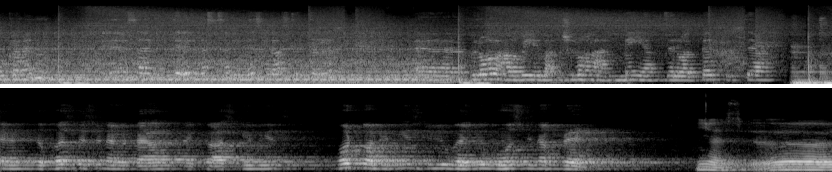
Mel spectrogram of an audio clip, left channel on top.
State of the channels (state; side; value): different; both; correlation -0.01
